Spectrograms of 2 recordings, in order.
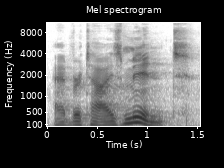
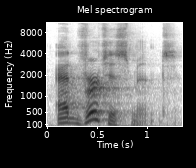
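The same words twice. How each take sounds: First: It uses a stress pattern neither variety uses. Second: It uses the British stress pattern. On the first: "you will never say" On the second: "if you're British, you'll say"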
